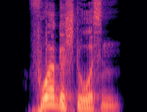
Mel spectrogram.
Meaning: past participle of vorstoßen
- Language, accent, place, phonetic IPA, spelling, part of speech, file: German, Germany, Berlin, [ˈfoːɐ̯ɡəˌʃtoːsn̩], vorgestoßen, verb, De-vorgestoßen.ogg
